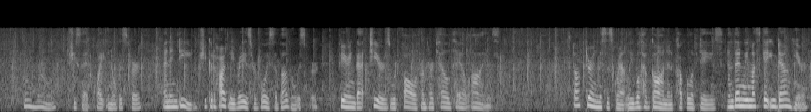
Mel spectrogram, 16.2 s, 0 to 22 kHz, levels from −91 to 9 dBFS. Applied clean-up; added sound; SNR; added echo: none; Livestock, farm animals, working animals + Applause / Cheering; 16 dB; none.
